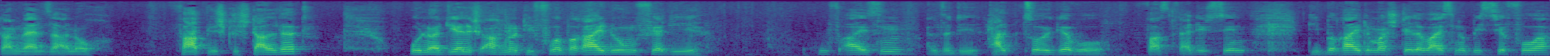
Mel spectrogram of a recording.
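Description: Speaking at a moderate pace with long, frequent pauses, a man uses a medium pitch and fairly even intonation. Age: 40s. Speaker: farrier and master metalworker. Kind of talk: interview.

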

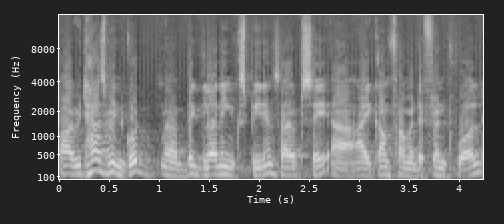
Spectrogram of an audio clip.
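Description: Fairly quick speech from a man, ordinary pitch variation, noticeable background noise behind. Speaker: company director. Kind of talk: interview. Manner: halting.

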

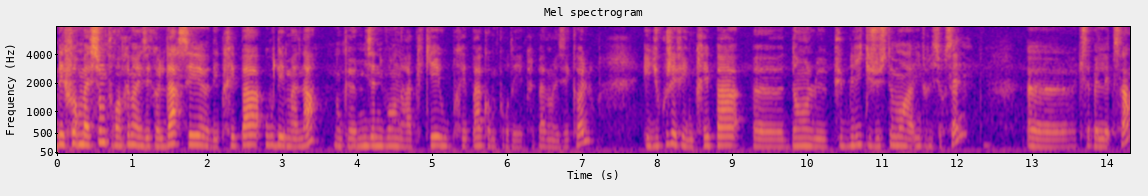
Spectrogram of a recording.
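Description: An ordinary speaking voice, moving at a moderate pace, shows ordinary pitch variation. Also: woman, medium pitch for a woman. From France. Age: 20s. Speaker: illustrator. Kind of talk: casual chat.

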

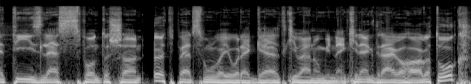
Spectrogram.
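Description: Speech moves at a fairly slow pace with hardly any pauses and very even loudness. Noticeable background noise runs underneath. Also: man. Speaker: morning radio host. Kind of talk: casual chat. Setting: studio. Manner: animated.

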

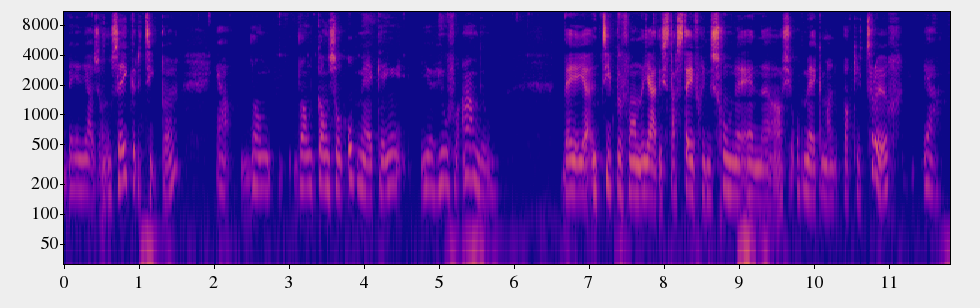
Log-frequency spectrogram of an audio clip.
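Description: With lively intonation and a dark, mellow tone, a woman speaks at a moderate pace on a very clean recording with a silent background. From Netherlands. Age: 50s. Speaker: restaurant owner. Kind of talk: panel discussion.

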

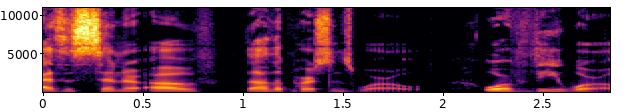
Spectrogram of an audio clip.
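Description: A man with a normal speaking voice talks at a fairly slow pace, his intonation lively. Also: dry, close sound with no echo. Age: 40s. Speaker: podcast co-host. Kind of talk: casual chat.

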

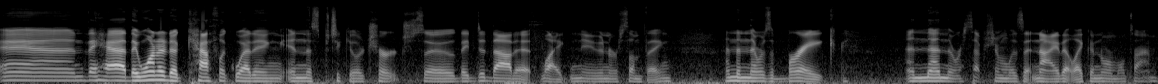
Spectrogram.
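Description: A woman with an American accent speaks at a very deep, low pitch. Her pace is moderate, with ordinary pitch variation. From Texas. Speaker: guest, wife of fellow guest. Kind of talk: casual chat.

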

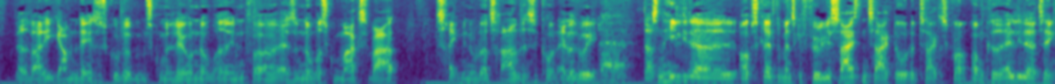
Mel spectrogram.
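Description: At a fairly quick pace, the speaker keeps fairly even intonation over noticeable background noise. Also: man, medium pitch for a man. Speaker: rapper. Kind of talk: interview.

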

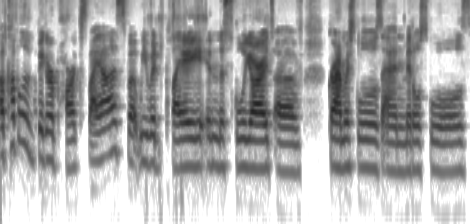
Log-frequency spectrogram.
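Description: A fairly slow pace paired with an animated, enthusiastic tone. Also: woman. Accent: New York. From Queens, New York City. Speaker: advertising revenue executive. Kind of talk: casual interview chat. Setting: remote recording from home.

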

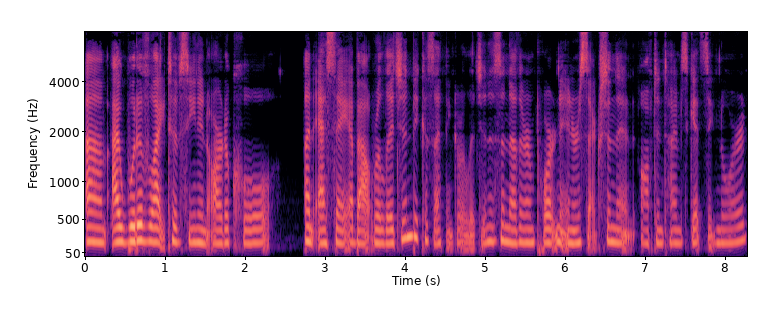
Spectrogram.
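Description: This woman's speech goes by very rapidly. She has a mid-range pitch. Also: ordinary pitch variation. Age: 40s. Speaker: podcast host, book club organizer. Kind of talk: casual chat.

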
